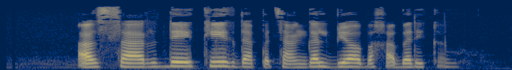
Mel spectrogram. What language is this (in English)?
Pashto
